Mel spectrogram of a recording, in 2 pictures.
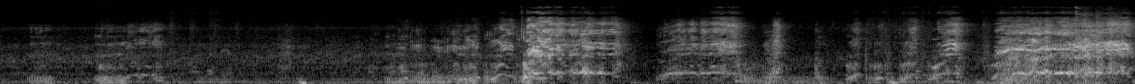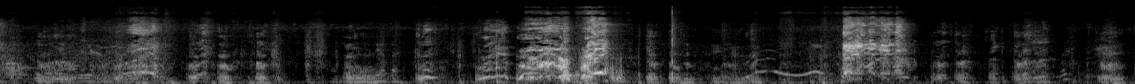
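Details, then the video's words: Captive wild boar, kept 11 months, struggling as a father and son catch it for weighing before sale: repeated loud, rasping squeals and shrieks in irregular bursts, interrupted by short pauses, over people's voices. "Bố con Phát Phat tv bắt lợn rừng"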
